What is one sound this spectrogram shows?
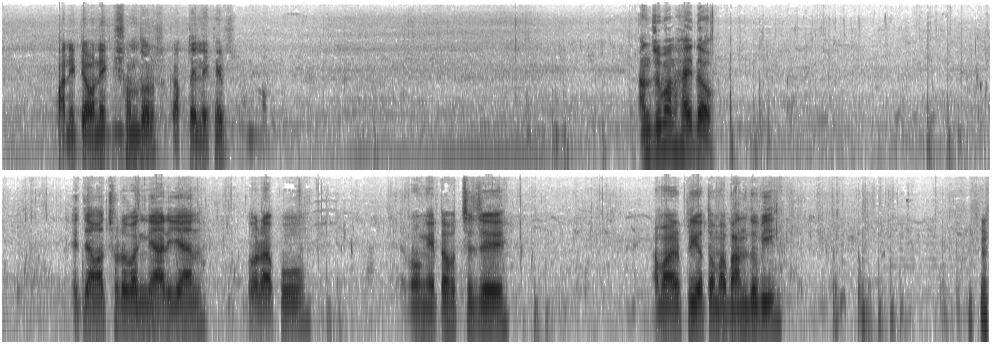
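A paddle splashes softly in calm water.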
